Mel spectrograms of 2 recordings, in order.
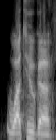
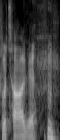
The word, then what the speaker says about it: Watauga: make you solo bro watuga Watauga nope wait how do you pronounce no nobody got it right it's Wataga what's up that sounds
